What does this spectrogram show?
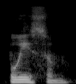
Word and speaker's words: Buisson: Buisson. It's pronounced in parentheses next to you, so you don't have to keep wondering or mispronouncing it.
